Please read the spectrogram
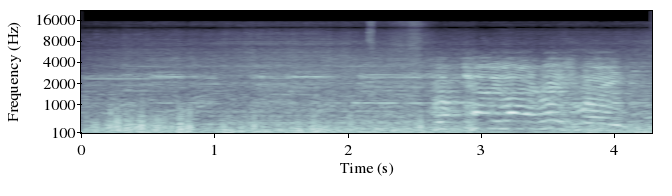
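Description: Low, steady rumble of idling car engines, with an announcer's voice over a loudspeaker coming in during the second half.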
